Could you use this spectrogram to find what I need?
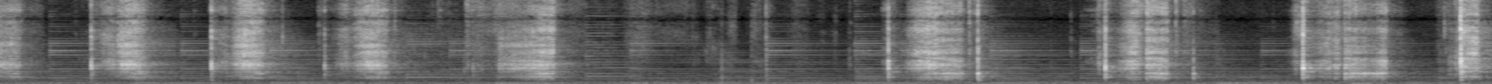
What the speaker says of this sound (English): Now I'm ready for some julienne cuts.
